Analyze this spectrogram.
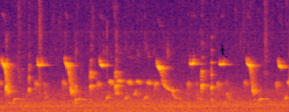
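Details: A pair of white Java sparrows squabble over hand-feeding formula meant for chicks, one pecking the other away as it eats, with rapid, high, sharp chirps, about two each second, in overlapping bursts over a faint low hum.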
